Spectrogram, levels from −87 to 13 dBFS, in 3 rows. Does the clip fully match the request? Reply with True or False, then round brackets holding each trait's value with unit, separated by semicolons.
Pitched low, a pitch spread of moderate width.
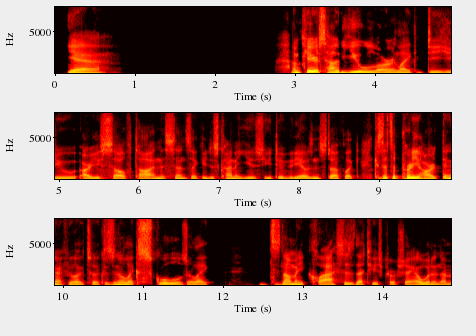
True (95 Hz; 3.4 semitones)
